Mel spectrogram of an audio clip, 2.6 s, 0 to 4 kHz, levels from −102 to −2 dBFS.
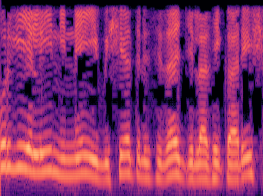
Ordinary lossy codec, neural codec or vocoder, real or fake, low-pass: none; none; real; 3.6 kHz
